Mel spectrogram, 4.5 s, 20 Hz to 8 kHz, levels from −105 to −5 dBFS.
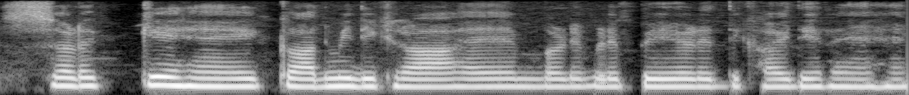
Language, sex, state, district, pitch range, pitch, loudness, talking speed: Hindi, female, Uttar Pradesh, Ghazipur, 200-205 Hz, 200 Hz, -15 LUFS, 185 wpm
